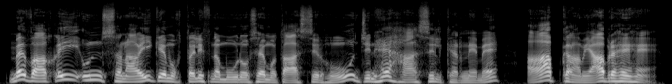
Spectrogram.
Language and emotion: Urdu, happy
